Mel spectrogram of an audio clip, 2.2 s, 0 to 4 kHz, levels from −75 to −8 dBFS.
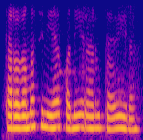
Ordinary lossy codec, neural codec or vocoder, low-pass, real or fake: Opus, 16 kbps; codec, 44.1 kHz, 7.8 kbps, Pupu-Codec; 3.6 kHz; fake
